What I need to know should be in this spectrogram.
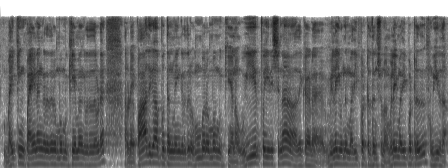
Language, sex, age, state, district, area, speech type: Tamil, male, 30-45, Tamil Nadu, Tiruvarur, rural, spontaneous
